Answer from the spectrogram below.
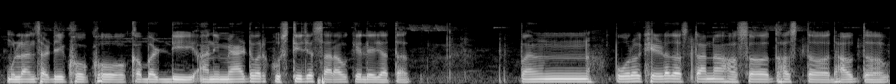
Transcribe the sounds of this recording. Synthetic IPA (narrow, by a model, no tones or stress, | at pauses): mulãnsaʈiːkʰokʰokəbəɖːiːa̰ɽ̃imæʈʋəɾkust̪it͡ɕesəɾaʋkeled͡zat̪at̪̚ | pəɳpoɾəkʰeɽət̪əst̪anaɦəsət̪ɦəst̪əd̪ʱaʋt̪əː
